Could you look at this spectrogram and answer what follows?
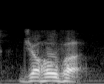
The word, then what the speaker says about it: Jehovah: And it is the formula for the personal name of God, which we pronounce Jehovah. You can pronounce it Yahweh.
